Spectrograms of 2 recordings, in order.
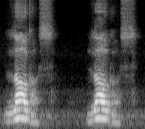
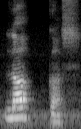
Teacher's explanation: if you just want to use stress accent as we do in english you could just say logos logos but the pitch accent would sound lo gos okay that's an acute accent the mark goes up from left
